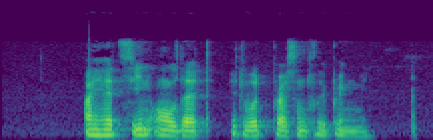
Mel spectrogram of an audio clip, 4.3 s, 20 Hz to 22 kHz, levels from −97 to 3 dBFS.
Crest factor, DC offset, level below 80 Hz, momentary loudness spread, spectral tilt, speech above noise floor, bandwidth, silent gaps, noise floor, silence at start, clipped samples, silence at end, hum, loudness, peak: 20 dB; under 0.1%; -58 dBFS; 13 LU; -6.5 dB/octave; 49 dB; 8 kHz; none; -68 dBFS; 0.85 s; under 0.1%; 0.2 s; none; -20 LUFS; 0 dBFS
